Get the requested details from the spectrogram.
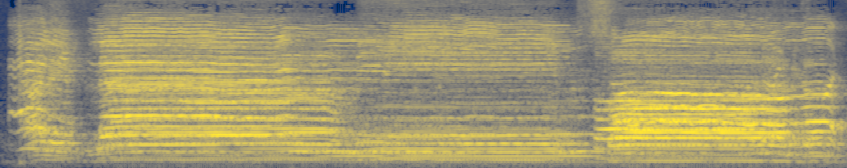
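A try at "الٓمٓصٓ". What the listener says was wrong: There's no break. There's no break between the letters. And when you get to the meme, your lips touch, but they don't press. So when you say lam, meme, you see that? Lam, meme. But you're not saying lam. You see there's a difference, right? The lips just touch. They just touch.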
